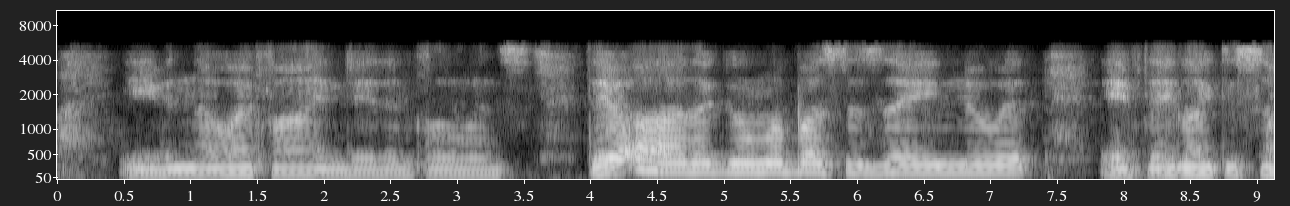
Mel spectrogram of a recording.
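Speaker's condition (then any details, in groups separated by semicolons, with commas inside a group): Brain injury; bicycle accident head injury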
